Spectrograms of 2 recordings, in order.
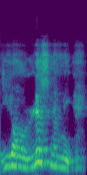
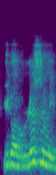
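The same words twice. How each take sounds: First: Imitating wife, slightly raised complaint; a touch of reproach; wife scolding over the driver's cost; mild retold anger. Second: Imitating wife, pushing the complaint harder and louder; mock scolding with rising force; wife scolding over the driver's cost; louder retold anger. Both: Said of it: "She was angry".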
